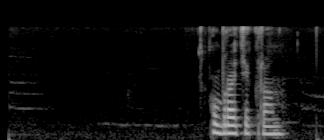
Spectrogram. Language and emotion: Russian, neutral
